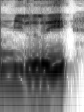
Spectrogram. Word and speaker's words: Milet: Eu continuo pronunciando Millet com minha formação francesa, parisiense, eu acho que é Millet e não Millet, mas nós não vamos brigar por causa disso, viu?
